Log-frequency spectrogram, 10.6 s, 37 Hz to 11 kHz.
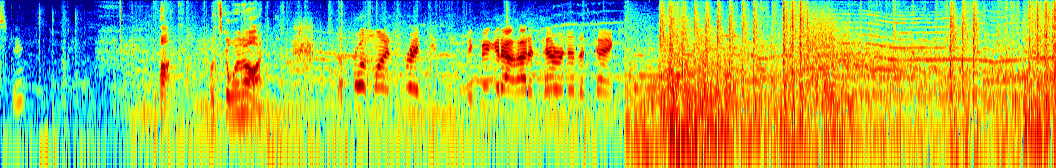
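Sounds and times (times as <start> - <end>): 
speech: 0.1 - 0.6, 1.2 - 6.4
heavy booming impacts: 6.3 - 10.4
.50 caliber machine gun fire at a checkpoint under attack: 6.6 - 10.5.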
